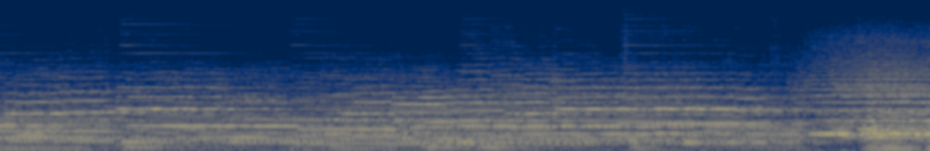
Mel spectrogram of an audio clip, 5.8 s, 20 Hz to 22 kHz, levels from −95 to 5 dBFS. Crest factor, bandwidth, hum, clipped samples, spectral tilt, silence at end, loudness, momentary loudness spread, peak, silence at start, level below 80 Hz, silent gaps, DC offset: 16 dB; 13 kHz; none; under 0.1%; -6.5 dB/octave; 0 s; -35 LUFS; 6 LU; -20 dBFS; 0 s; -56 dBFS; none; under 0.1%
